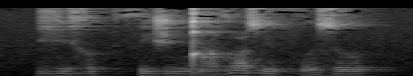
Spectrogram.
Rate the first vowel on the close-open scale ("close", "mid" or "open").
close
